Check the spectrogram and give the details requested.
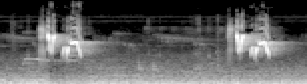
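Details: Two high, clipped twittering calls of a red-headed flowerpecker, used as a lure, about two seconds apart, each a rapid sharp note cluster trailing into a slight buzz.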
